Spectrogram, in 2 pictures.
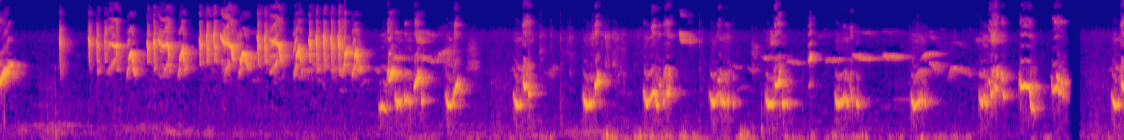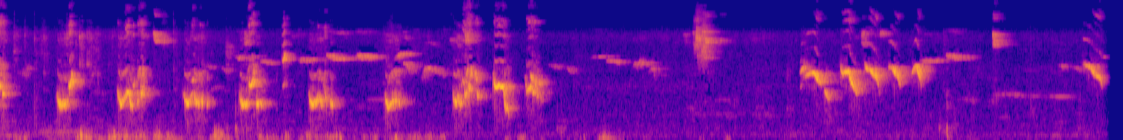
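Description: Caged white-rumped shama (murai batu) singing. It opens with a burst of fast, high twittering, then gives a long run of repeated clear whistled notes at about one to two a second, broken by short higher phrases and a quick run near the end. Keepers call this song style 'setengah kopling' with 'isian', meaning filler phrases the bird has learned.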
